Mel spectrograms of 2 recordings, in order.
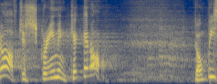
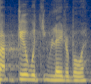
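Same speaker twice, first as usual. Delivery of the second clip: dropped, quieter menacing dad; low parental threat; 5 semitones lower, 4 dB quieter than usual. Acted. Father threatening his boy, low and quiet. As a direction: growl the promise low.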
